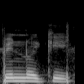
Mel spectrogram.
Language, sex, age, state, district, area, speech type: Tamil, male, 30-45, Tamil Nadu, Kallakurichi, rural, read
